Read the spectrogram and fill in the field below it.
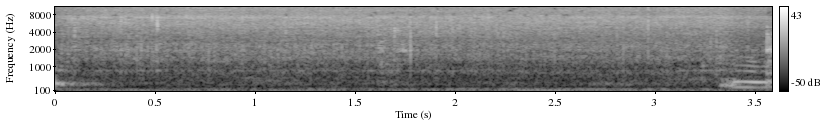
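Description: Sliced carrots fry and sizzle steadily in a pan while being stirred, a constant close hiss with a slight swell near the end.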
